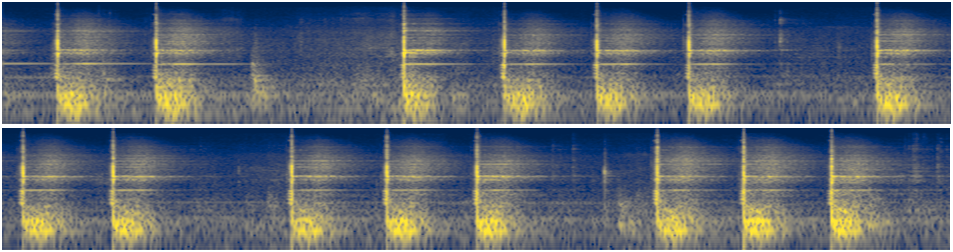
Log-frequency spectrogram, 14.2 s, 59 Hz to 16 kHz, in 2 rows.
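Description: Hammer blows on the stuck rear brake rotor of a 2017 Dodge Ram 1500. They land about one every 0.7 s, with two short pauses, and each blow leaves the steel disc ringing. The rotor is stuck on its hub and is being knocked loose.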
